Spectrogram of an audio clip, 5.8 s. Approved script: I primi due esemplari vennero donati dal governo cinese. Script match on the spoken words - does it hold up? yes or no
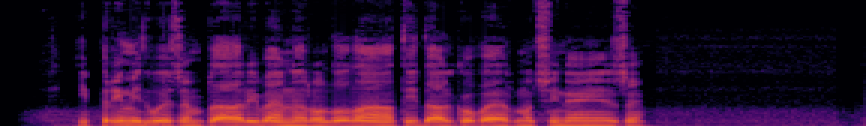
yes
